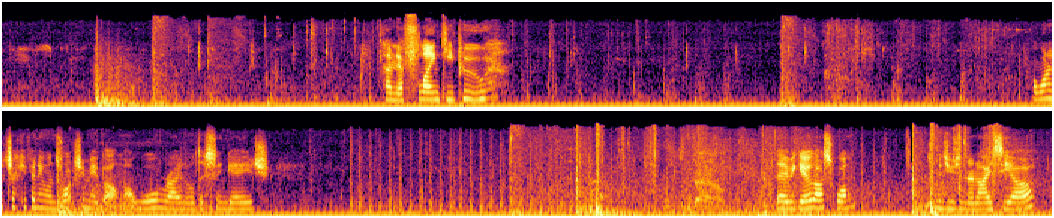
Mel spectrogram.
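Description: Gunshots crack from a video game.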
